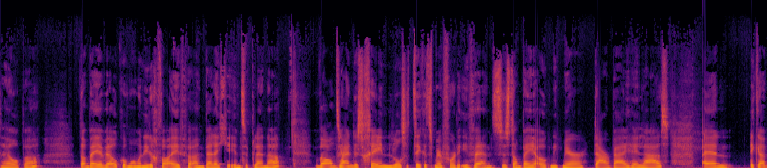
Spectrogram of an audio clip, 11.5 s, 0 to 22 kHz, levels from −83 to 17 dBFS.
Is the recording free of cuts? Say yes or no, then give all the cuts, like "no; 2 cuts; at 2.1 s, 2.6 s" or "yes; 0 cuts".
no; 1 cut; at 5.1 s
